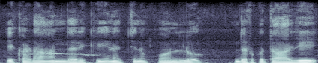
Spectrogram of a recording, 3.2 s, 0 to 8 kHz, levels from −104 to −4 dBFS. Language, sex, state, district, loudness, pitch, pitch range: Telugu, male, Andhra Pradesh, Sri Satya Sai, -17 LUFS, 110 Hz, 100-120 Hz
